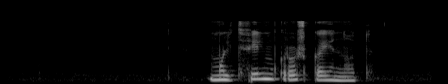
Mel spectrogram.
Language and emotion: Russian, neutral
